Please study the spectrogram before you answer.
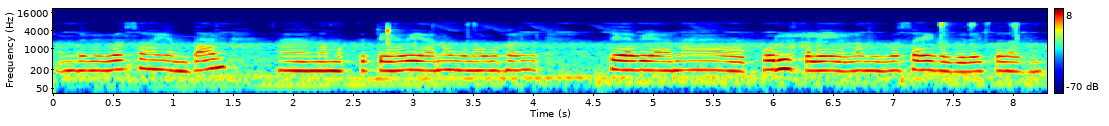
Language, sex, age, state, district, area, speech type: Tamil, female, 18-30, Tamil Nadu, Thanjavur, rural, spontaneous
